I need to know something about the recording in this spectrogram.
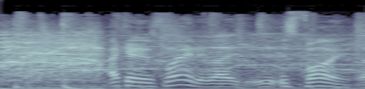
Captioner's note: cheers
